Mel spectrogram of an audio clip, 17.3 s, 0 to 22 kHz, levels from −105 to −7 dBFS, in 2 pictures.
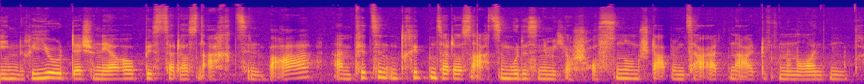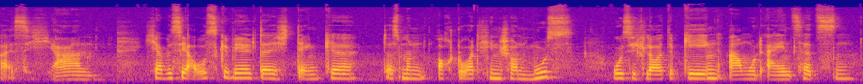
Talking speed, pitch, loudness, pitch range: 140 wpm, 185 Hz, -23 LUFS, 175-195 Hz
